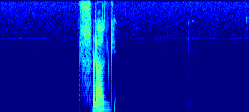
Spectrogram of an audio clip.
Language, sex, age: Norwegian, male, 28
